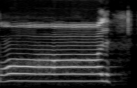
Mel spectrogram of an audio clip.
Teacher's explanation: ضاد کو بھی ہم موٹا کر کے پڑھیں گے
